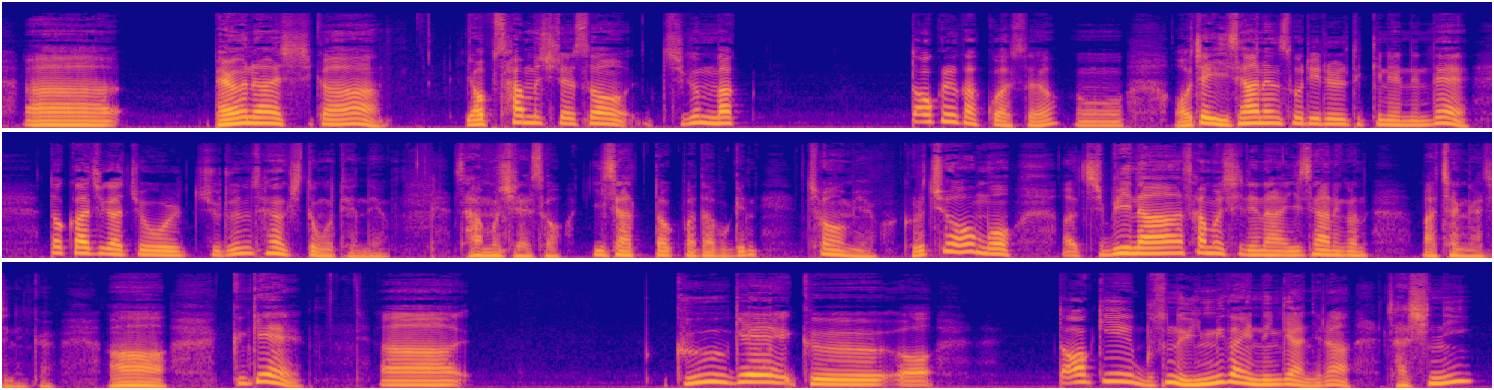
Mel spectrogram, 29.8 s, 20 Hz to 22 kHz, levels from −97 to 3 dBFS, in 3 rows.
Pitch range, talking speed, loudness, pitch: 105-175 Hz, 235 characters per minute, -18 LUFS, 130 Hz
